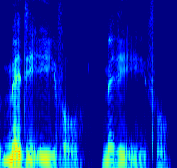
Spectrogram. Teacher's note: So, maybe there's a slight, emphasis on the evil bit there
